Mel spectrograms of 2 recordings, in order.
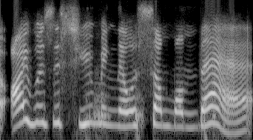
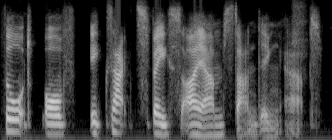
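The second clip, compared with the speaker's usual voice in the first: halting telepathic character; 9 semitones lower than usual. Acted. Player as character sending a thought, low and halting. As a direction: drop low and grope for each word.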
